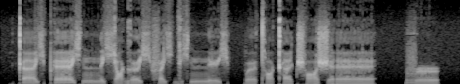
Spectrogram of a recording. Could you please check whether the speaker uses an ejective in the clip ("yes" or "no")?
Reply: yes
